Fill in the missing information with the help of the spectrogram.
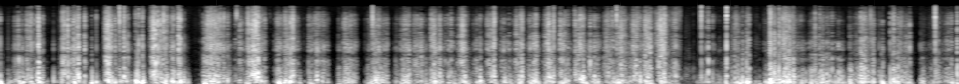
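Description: Both hands scratch fast with their fingernails across a flat, chunky gold glitter craft sheet. The result is a dense, continuous gritty rasp, heavy in the low end, broken by a few brief pauses.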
